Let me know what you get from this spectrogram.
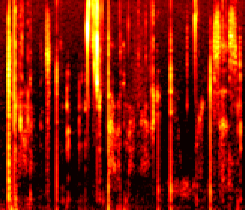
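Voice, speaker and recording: A woman whispers at a fairly quick pace with noticeable background noise. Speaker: ASMR creator. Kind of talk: ASMR book reading. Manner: whispered, soft.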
